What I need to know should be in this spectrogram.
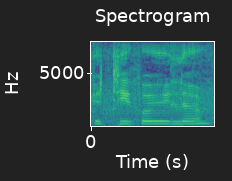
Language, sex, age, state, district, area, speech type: Assamese, female, 30-45, Assam, Darrang, rural, spontaneous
